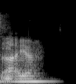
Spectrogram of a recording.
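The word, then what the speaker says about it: Ajer: It's pronounced Ayer.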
